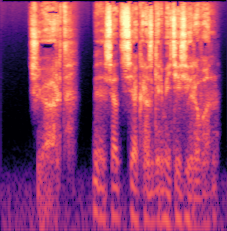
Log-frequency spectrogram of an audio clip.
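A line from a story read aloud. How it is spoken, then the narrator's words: Muttering. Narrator (Russian): пробормотал техник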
